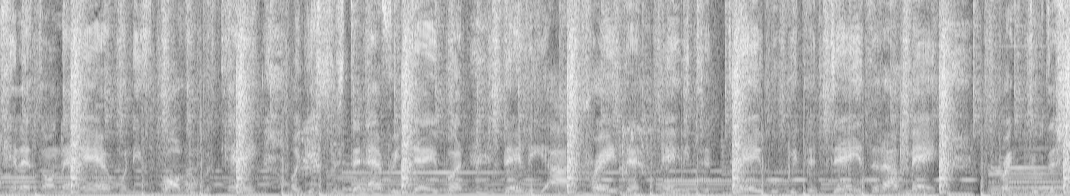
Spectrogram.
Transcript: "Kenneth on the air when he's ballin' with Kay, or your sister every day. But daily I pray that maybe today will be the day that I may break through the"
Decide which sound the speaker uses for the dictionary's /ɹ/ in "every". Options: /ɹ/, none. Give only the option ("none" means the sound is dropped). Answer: /ɹ/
